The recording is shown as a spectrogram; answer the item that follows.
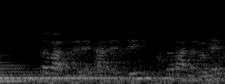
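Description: A low plucked note on a concert pedal harp, ringing on and fading away over about a second and a half.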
